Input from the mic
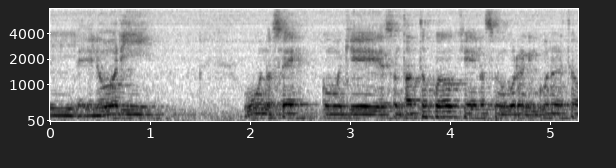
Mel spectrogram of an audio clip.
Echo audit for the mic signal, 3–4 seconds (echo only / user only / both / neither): echo only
